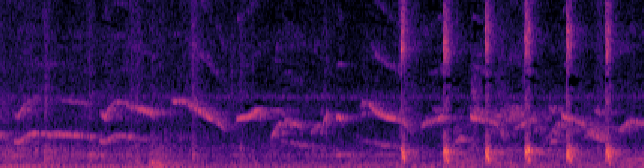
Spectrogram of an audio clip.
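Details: A tame, caged Chinese hwamei sings loud, varied whistled phrases that slide up and down, then a run of sharp, rhythmic notes about every quarter second, over a low hum.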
